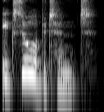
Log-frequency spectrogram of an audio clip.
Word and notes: exorbitant: British English

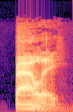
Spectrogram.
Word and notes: bally: American English

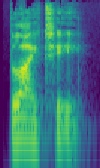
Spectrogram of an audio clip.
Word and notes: blighty: British English

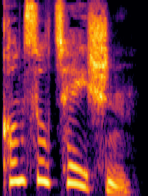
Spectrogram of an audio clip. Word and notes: consultation: British English

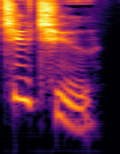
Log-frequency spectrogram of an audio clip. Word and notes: choo-choo: British English

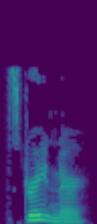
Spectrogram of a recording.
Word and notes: straightener: British English

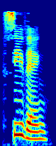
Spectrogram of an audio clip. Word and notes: seething: British English

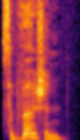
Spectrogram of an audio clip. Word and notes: subversion: British English

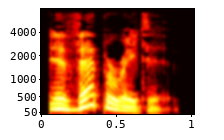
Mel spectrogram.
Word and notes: evaporative: British English

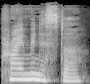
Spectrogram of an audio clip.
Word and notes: Prime Minister: British English

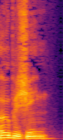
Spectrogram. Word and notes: aubergine: British English

